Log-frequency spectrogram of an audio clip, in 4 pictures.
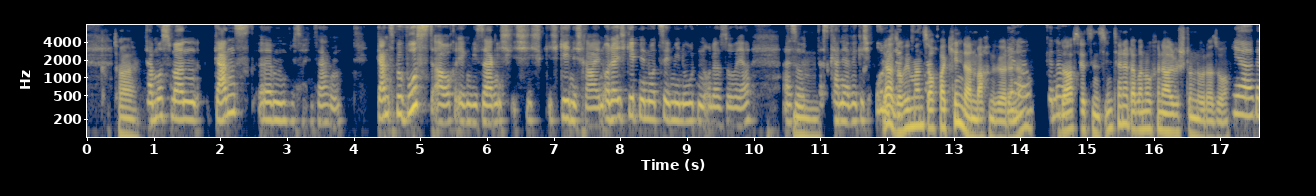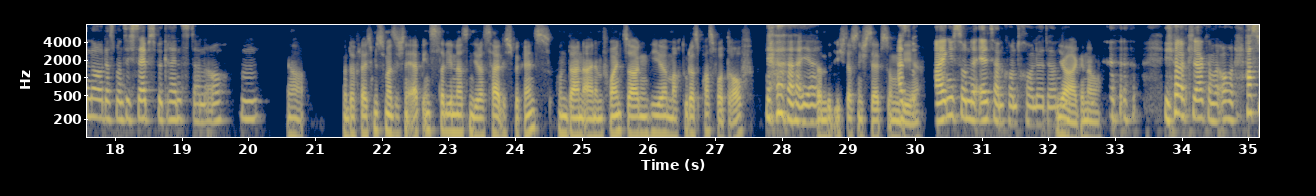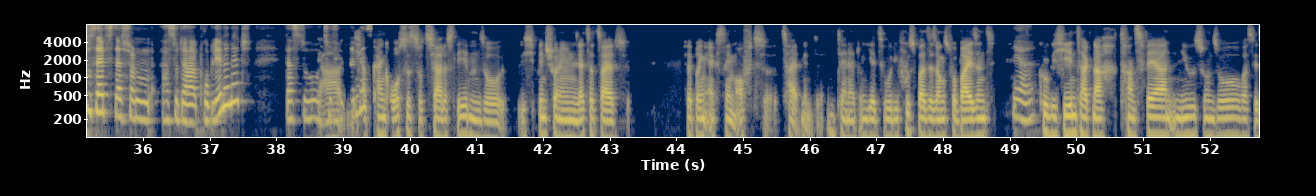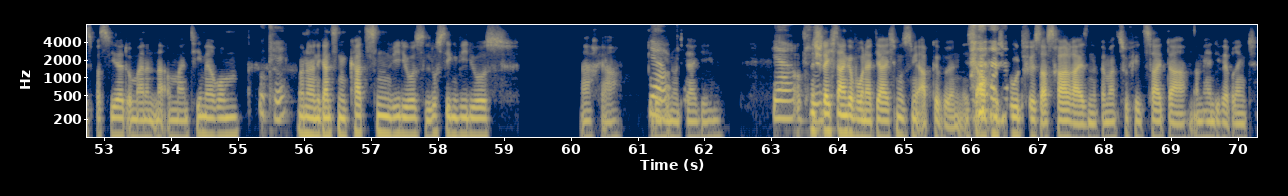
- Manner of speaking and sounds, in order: stressed: "unglaublich"; laugh; giggle; laugh
- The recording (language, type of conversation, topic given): German, unstructured, Wie verändert Technologie unseren Alltag wirklich?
